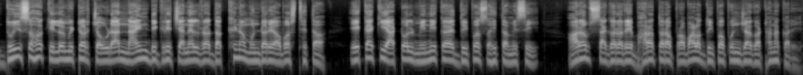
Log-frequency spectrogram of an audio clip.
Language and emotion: Odia, neutral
